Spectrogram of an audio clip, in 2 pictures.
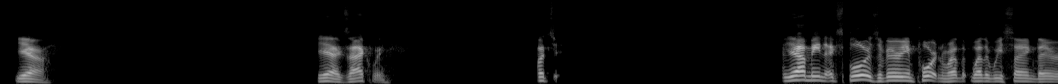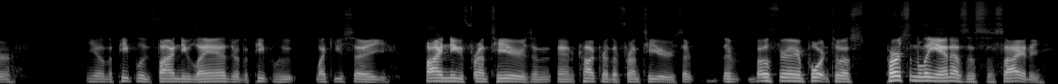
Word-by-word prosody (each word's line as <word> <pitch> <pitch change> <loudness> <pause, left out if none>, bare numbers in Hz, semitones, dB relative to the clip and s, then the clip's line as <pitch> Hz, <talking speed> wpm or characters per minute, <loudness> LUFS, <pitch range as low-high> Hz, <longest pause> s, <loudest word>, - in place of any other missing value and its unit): Yeah. - - +2 2.7
Yeah, - - +2
exactly. - - 0 1.5
But - - -2
ch 385 - -18 2.3
Yeah, 190 +5 +8
I - - +8
mean, 190 -3 +4
explorers 185 +5 0
are - - -4
very 180 +1 +2
important 165 -3 -2
whether 145 0 -3
whether 150 0 -3
we 145 0 -6
saying 145 0 -4
they're, 120 -4 -5 0.7
you 130 - -15
know, 125 - -8
the 125 - -13
people 150 0 -6
who 130 - -9
find 135 +2 +1
new 130 -2 -3
lands, 130 +2 +1
or 125 - -6
the 110 -1 -16
people 135 -4 -9
who 120 0 -10 0.2
like 125 -2 -6
you 135 - -11
say, 120 -4 -3 0.3
find 150 0 +6
new 150 -2 +5
frontiers 135 -2 -1
an 115 -1 -10
and 120 -3 -3
conquer 140 -3 -2
the 115 - -6
frontiers, 120 -3 -6
they're 125 - -8 0.3
they're 130 -2 -7
both 155 +5 -1
very 165 -2 +1
important 165 +3 0
to 140 -2 0
us 130 -4 -7 0.2
personally, 180 -3 +6
and 155 +2 +8
as 145 -5 0
a 125 - -7
society. 115 -2 -1
135 Hz, 145 wpm, -26 LUFS, 120-155 Hz, 2.7 s, Yeah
